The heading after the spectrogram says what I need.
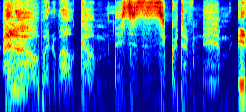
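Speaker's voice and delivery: hushed, creepy, breathy ASMR whisper. Describing the opening of The Secret of NIMH, doing the Rat King whisper. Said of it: "talks like in a whisper".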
